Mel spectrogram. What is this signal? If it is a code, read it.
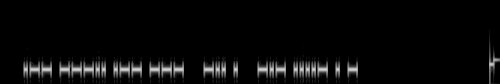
Morse code, heard as a keyed tone, about 40 wpm, 700 Hz. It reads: W8WO DE K4ET
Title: USA Callsign DE Callsign - 4 Characters - 40wpm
